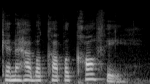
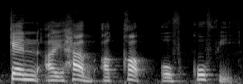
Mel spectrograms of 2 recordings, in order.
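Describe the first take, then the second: First: The words are linked together smoothly. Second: The words are said separately, one by one.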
